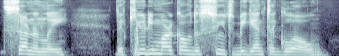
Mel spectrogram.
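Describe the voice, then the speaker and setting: A woman's voice: deep voice, moderate pace, a little mellow, no room sound. A woman reading fan fiction aloud as scripted story narration.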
